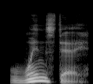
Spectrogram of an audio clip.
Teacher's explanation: in some other words like Wednesday the letter D is written but not pronounced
